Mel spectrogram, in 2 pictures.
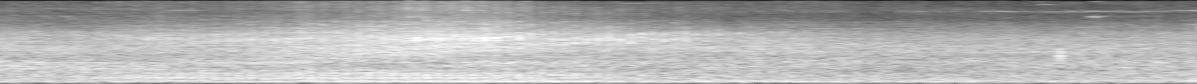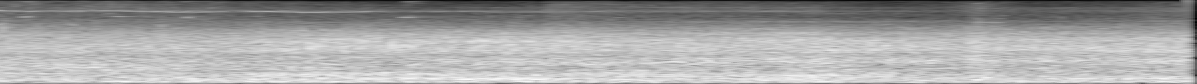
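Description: Car engines rumble as vehicles drive past on a road.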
